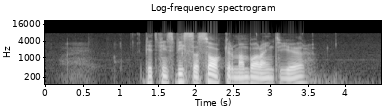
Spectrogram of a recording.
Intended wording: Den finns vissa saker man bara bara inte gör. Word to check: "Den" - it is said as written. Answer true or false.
false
